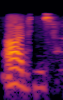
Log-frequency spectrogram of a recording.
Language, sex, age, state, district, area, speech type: Nepali, female, 30-45, West Bengal, Jalpaiguri, rural, conversation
